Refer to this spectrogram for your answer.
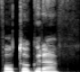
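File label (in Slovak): "fotograf", Slovak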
